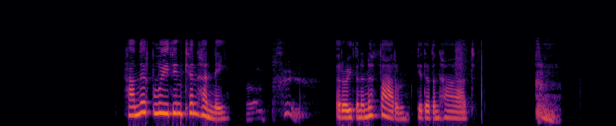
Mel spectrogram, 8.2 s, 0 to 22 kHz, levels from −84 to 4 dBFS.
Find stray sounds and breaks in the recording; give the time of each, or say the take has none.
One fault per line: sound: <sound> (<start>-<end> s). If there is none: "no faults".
sound: sneeze (3.3-4.3 s)
sound: throat clearing (7.1-7.5 s)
